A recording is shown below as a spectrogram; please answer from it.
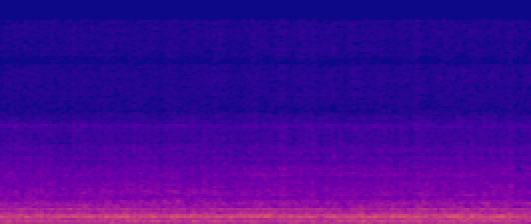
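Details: Stone mill grinding home-grown dried dent corn into grits after the stones were tightened: steady, even grinding drone with constant mid-pitched tone and no surging or knocking; working normally under load.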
